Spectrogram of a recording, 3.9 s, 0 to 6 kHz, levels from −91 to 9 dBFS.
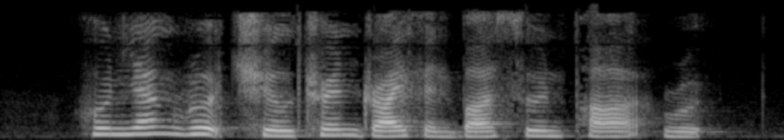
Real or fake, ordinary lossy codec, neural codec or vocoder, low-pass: real; AAC, 24 kbps; none; 5.4 kHz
